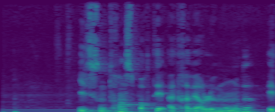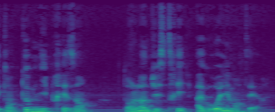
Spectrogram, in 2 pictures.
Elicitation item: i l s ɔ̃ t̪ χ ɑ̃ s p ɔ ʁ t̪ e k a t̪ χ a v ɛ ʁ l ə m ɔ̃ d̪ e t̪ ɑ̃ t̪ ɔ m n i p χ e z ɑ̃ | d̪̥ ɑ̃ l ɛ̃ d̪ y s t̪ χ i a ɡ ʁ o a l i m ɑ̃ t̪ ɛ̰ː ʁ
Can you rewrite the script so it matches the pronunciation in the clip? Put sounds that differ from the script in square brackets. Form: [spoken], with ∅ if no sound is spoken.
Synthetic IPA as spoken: i l s ɔ̃ t̪ χ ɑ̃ s p ɔ ʁ t̪ e [ʔ] a t̪ χ a v ɛ ʁ l ə m ɔ̃ d̪ e t̪ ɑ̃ t̪ ɔ m n i p χ e z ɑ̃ | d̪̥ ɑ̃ l ɛ̃ d̪ y s t̪ χ i a ɡ ʁ o a l i m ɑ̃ t̪ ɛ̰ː ʁ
